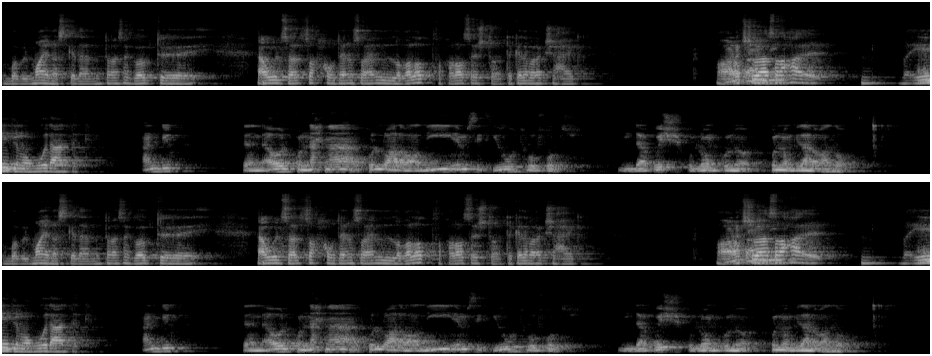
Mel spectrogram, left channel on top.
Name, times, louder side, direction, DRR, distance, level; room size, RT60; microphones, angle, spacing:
voice 1, 0.0-5.7 7.1-8.2 8.6-9.9 14.3-14.5 17.5-17.7, equal, ahead, 4 dB, 1.5 m, -30 dB
voice 2, 7.2-7.8 9.1-9.6 10.7-11.0 11.7-14.9 15.4-17.7, equal, 25° left, 3 dB, 2.6 m, -29 dB
25.5 x 10.5 x 10.0 m, 0.79 s
head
